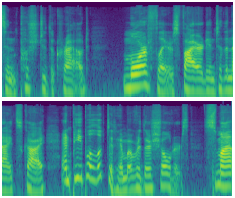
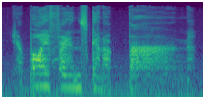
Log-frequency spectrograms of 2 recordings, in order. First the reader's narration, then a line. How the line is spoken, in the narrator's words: The postman leaned in and whispered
